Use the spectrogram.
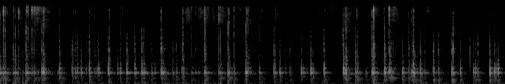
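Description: Long red-painted nails tap rapidly on a large, whole, uncut watermelon with a green striped rind. The taps are quick, dry clicks with almost no ring, carrying a faint hollow tone near 550 Hz under bright, crisp tops.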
